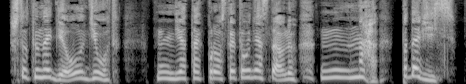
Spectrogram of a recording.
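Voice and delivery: very high, loud furious screaming; hysterical screaming. A narrator's reading. Goddess rages on.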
